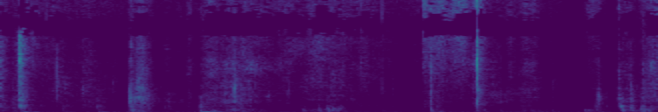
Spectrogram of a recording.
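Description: Faint handling noise: cardboard and a cellophane-wrapped pack being moved and rustled, with a few light clicks, the clearest about a second in and about three seconds in.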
